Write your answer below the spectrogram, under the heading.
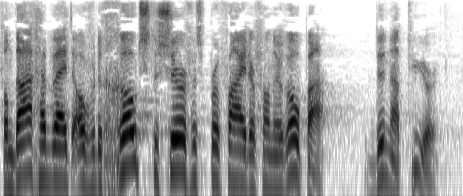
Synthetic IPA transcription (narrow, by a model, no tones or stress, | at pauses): vɑndaːχɦɛbəʋɛjɦətowvəɹdəχrowtstəsøːɹvəsprovɑjdəɹvɑnøːrowpa̰ː | dəna̰tyːɹ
